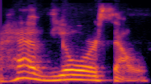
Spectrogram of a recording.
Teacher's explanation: Você vai juntar o V do have na próxima palavra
